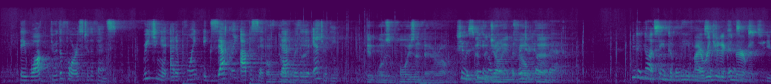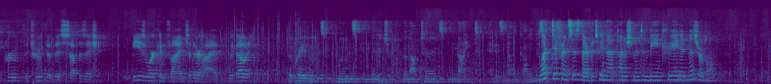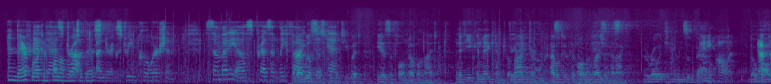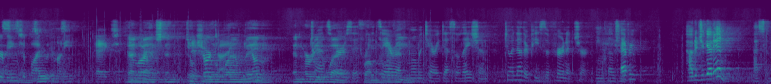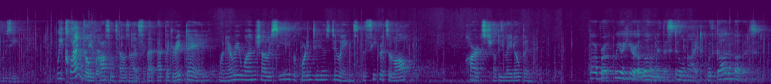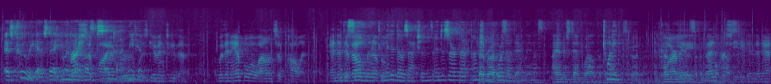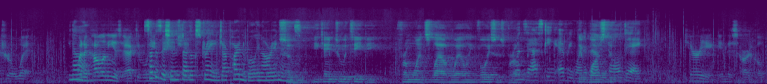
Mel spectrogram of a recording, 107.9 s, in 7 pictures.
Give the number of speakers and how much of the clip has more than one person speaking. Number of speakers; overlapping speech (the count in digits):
8, about 31%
